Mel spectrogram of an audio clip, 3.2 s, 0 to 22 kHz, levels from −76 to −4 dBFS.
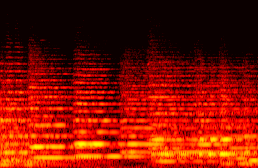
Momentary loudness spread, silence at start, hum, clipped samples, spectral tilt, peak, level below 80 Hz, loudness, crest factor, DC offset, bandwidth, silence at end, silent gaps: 4 LU; 0 s; none; under 0.1%; -6 dB/octave; -14 dBFS; -58 dBFS; -28 LUFS; 14 dB; under 0.1%; 15.5 kHz; 0 s; none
